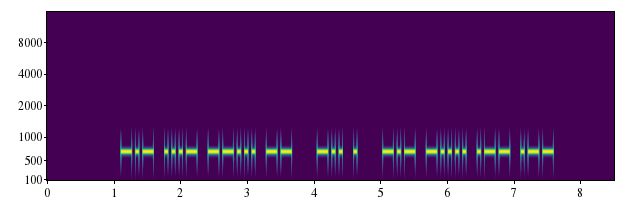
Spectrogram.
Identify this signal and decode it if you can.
Morse code, heard as a keyed tone, about 21 wpm, 700 Hz. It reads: KV7M DE K6WW
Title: USA Callsign DE Callsign - 4 Characters - 22wpm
